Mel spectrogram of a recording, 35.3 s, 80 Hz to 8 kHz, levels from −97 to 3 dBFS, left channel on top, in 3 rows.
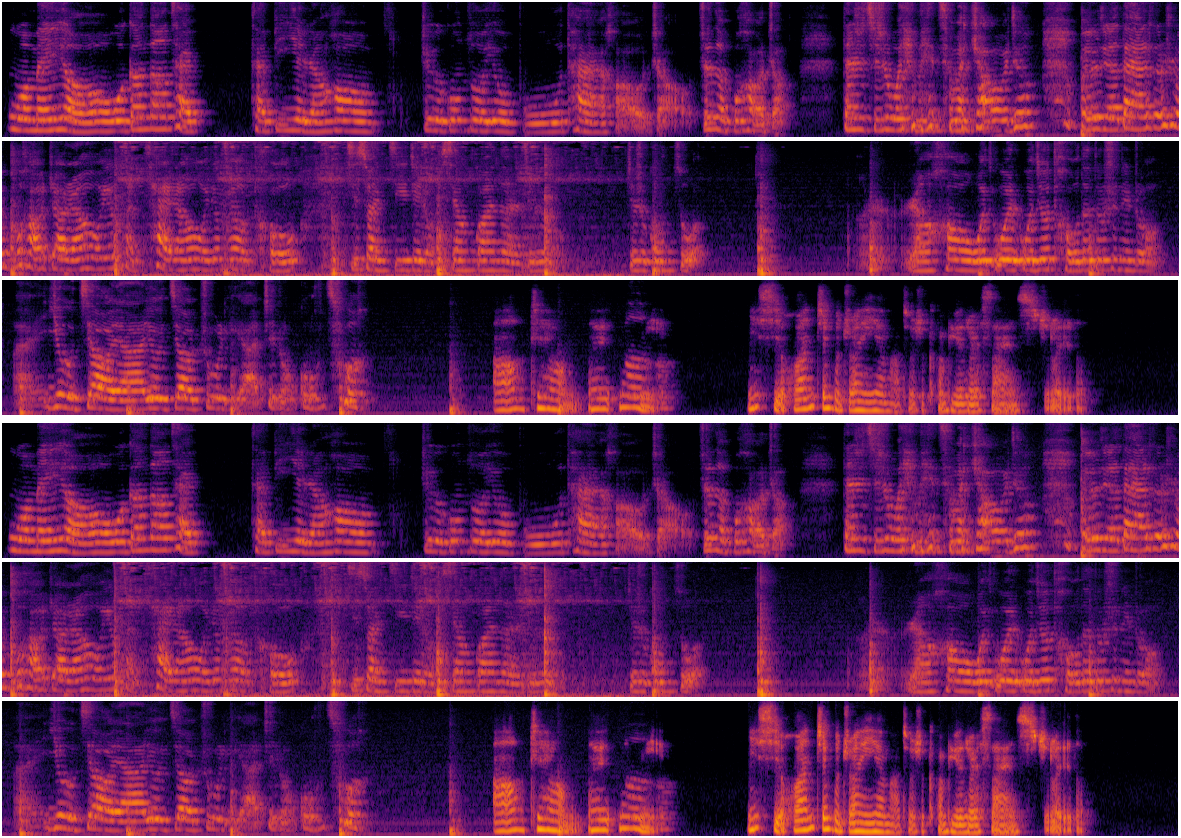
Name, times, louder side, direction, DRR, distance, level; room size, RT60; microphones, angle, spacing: voice 1, 0.1-2.0 2.5-3.7 4.2-17.4 18.0-18.7 20.3-23.4 23.6-27.2 29.8-30.2, left 2 dB, 20° left, 2.9 m, -33 dB
sound 1, 9.9-29.8, right 2 dB, 40° right, 1.1 m, -40 dB
sound 2, 12.7-19.5, right 2 dB, 60° right, 4.1 m, -42 dB
voice 2, 28.4-30.1 31.0-34.4, right 5 dB, 75° right, 0.6 m, -27 dB
9.4 x 5.7 x 2.8 m
head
